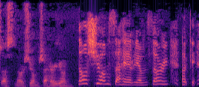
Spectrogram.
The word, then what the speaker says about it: Nortium: It is pronounced as Norium. Shaharion. Norium. Saharium. Sorry. Okay. Norium. Although it's spelled as N O R T I U M.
